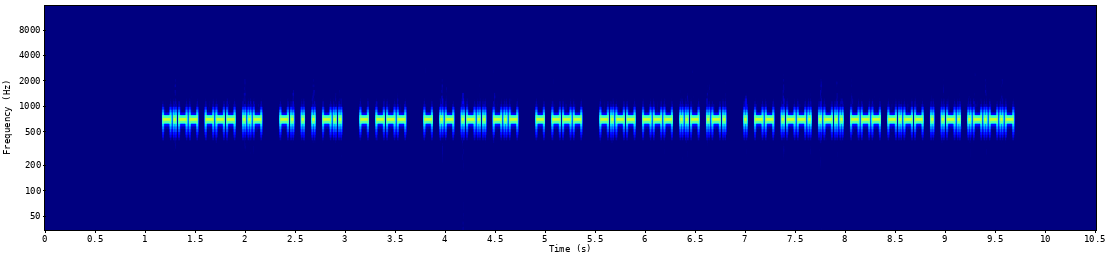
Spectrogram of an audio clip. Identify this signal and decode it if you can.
Morse code, heard as a keyed tone, about 46 wpm, 700 Hz. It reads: YOU NEED TO TALK TO YOUR EMPLOYER.
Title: Sentences from Top 1600 Words 45wpm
